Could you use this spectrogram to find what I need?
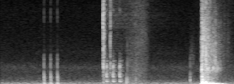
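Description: A man shouts sharply while fighting.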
